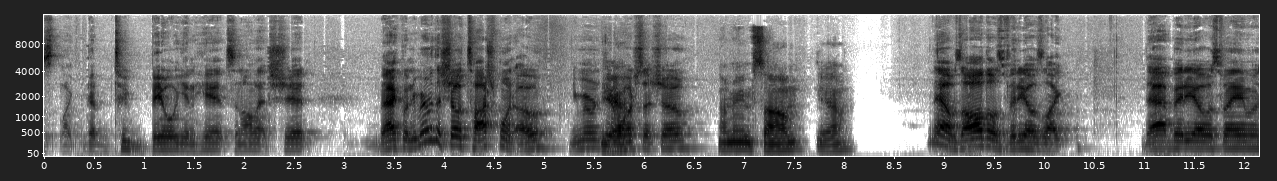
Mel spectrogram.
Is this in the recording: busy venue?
no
